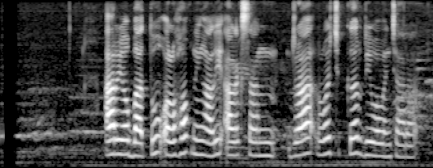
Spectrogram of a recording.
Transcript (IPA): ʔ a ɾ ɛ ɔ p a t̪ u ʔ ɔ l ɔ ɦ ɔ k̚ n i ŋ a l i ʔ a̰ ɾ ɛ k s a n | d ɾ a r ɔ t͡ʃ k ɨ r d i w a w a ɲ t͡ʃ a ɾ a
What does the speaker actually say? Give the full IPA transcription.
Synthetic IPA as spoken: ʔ a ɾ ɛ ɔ b a t̪ u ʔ ɔ l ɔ ɦ ɔ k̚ n i ŋ a l i ʔ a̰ l ɛ k s a n | d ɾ a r ɔ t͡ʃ k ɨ r d i w a w a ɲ t͡ʃ a ɾ a

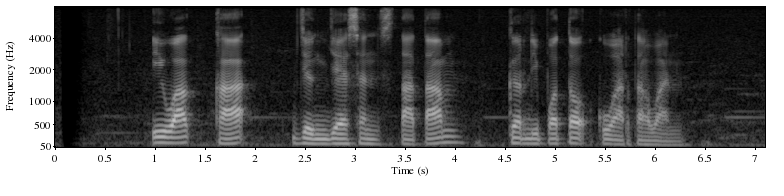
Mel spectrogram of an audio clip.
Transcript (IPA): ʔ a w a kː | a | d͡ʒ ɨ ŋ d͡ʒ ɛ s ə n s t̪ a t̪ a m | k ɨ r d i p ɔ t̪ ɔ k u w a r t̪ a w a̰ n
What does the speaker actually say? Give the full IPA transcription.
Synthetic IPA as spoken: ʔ i w a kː | a | d͡ʒ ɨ ŋ d͡ʒ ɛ s ə n s t̪ a t̪ a m | k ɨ r d i p ɔ t̪ ɔ k u w a r t̪ a w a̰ n

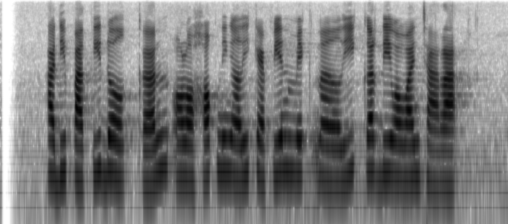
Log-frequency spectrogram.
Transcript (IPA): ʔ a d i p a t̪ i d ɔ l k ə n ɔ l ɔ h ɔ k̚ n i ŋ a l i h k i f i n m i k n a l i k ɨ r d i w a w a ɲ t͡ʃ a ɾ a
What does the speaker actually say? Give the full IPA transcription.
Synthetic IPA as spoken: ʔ a d i p a t̪ i d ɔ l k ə n ɔ l ɔ h ɔ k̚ n i ŋ a l i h k ɛ f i n m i k n a l i k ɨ r d i w a w a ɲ t͡ʃ a ɾ a

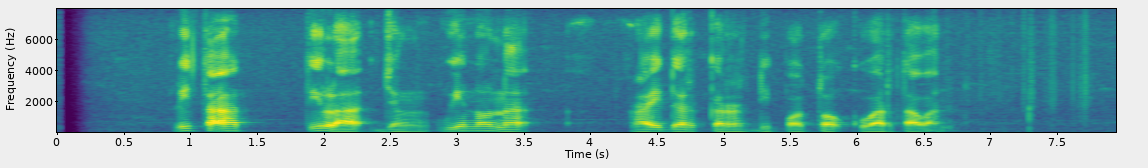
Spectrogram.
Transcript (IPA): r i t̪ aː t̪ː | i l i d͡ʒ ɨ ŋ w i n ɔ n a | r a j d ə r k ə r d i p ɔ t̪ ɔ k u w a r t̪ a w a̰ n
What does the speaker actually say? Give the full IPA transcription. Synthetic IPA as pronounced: r i t̪ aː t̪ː | i l a d͡ʒ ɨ ŋ w i n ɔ n a | r a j d ə r k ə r d i p ɔ t̪ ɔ k u w a r t̪ a w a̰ n

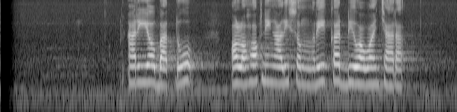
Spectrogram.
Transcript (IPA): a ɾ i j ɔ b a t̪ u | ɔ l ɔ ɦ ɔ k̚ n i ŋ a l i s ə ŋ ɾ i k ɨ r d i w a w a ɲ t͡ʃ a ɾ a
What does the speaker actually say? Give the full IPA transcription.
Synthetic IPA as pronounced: a ɾ i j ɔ b a t̪ u | ɔ l ɔ ɦ ɔ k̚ n i ŋ a l i s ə ŋ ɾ i k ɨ r d i w a w a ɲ t͡ʃ a ɾ a

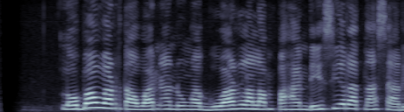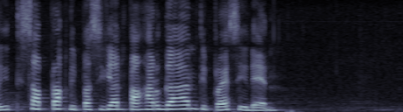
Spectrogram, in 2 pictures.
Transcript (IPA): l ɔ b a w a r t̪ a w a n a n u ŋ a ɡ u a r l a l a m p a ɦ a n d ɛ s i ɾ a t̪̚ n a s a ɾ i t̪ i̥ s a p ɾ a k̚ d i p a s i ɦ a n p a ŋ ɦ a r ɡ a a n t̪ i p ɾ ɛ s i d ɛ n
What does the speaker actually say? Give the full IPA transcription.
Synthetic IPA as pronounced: l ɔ b a w a r t̪ a w a n a n u ŋ a ɡ u a r l a l a m p a ɦ a n d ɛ s i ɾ a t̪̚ n a s a ɾ i t̪ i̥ s a p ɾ a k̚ d i p a s i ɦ a n p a ŋ ɦ a r ɡ a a n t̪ i p ɾ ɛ s i d ɛ n

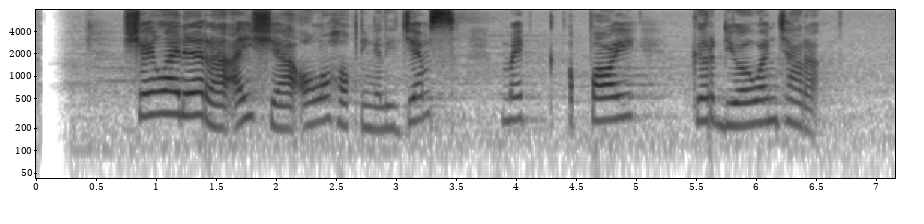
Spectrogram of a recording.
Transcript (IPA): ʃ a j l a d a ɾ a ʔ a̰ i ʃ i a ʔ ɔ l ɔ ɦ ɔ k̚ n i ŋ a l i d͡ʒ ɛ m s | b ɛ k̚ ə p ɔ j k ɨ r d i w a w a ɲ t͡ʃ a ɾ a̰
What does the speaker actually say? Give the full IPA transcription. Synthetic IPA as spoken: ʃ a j l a d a ɾ a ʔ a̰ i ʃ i a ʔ ɔ l ɔ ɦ ɔ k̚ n i ŋ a l i d͡ʒ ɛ m s | m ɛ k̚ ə p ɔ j k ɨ r d i w a w a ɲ t͡ʃ a ɾ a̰

